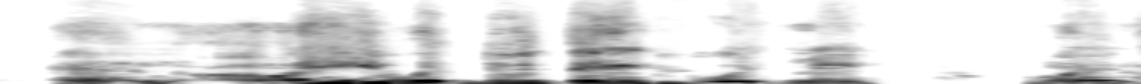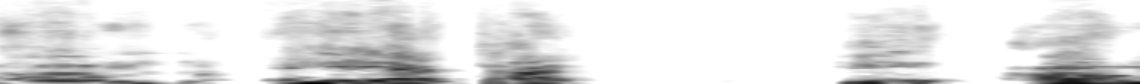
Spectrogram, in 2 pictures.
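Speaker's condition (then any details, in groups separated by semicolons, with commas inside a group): Cerebral palsy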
